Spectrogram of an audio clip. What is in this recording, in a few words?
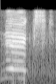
next, male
